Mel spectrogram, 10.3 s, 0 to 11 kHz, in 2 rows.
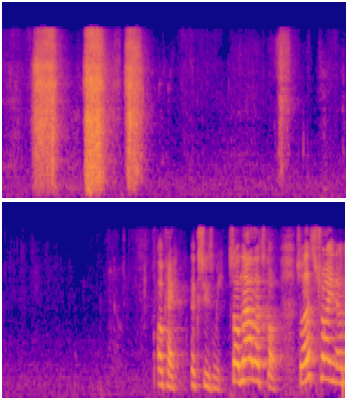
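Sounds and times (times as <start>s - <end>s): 
nose blowing into a tissue: 0.4s - 2.4s, 4.1s - 4.5s
speech: 7.6s - 10.2s.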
